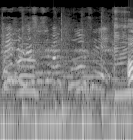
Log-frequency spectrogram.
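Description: Young girls talking over light background music.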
